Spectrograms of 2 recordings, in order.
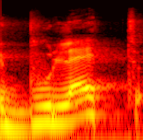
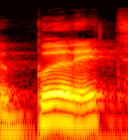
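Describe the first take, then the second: First: "boulette" said the French way, "boo-LETT"; "boulette" with French ou and stressed final "ette"; mispronounced as boulette. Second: "bullet" said the English way, "BULL-it"; "bullet" with English vowels, not French "ou-ette"; English pronunciation. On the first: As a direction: say the English word wrongly as French "boulette". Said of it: "si vous prononcez boulette au lieu de bullet". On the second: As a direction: stress the first syllable of "bullet", short second vowel. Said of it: "au lieu de bullet". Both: Shown as a demonstration.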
